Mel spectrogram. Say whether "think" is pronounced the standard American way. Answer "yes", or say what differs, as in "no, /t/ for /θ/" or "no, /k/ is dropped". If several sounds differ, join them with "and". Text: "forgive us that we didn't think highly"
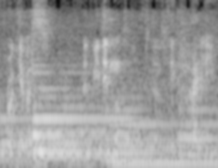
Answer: no, /t/ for /θ/ and /ŋ/ is dropped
